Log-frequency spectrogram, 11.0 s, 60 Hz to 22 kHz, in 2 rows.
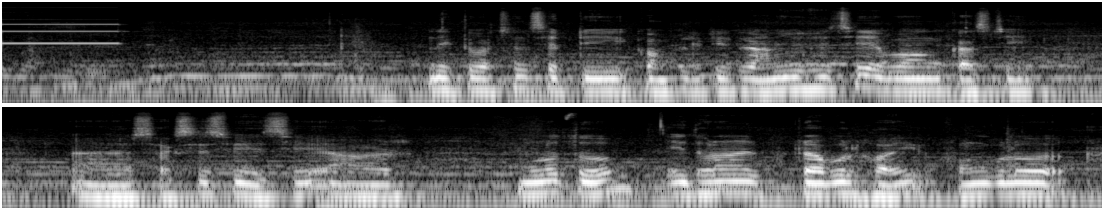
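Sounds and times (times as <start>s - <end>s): high-pitched electronic beep: 0.0s - 0.7s
background music with low notes: 0.0s - 11.0s.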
